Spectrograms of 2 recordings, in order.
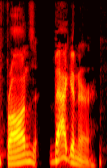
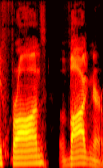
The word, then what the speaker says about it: Franz Wagner: watching the espn broadcast his name might be franz wagner it might be franz wagner it might be franz wagoner it just depends but they certainly don't know how to say franz wagner which is the correct pronunciation of his name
